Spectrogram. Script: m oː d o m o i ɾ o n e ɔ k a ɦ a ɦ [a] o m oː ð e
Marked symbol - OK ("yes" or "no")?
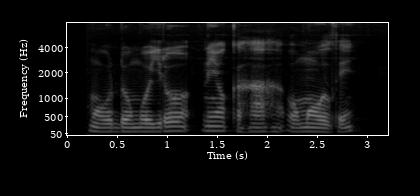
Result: yes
